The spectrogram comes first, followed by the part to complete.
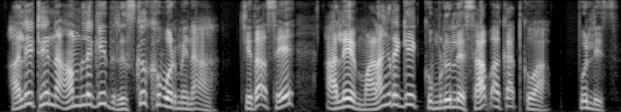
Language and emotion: Santali, happy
